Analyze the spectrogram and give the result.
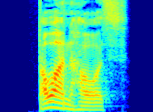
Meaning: farmhouse (farmer's residence)
- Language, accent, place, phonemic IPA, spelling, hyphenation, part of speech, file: German, Germany, Berlin, /ˈbaʊ̯ɐnˌhaʊ̯s/, Bauernhaus, Bau‧ern‧haus, noun, De-Bauernhaus.ogg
